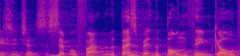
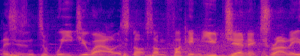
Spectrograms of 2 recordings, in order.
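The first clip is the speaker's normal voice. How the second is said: ordinary talk, nothing marked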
